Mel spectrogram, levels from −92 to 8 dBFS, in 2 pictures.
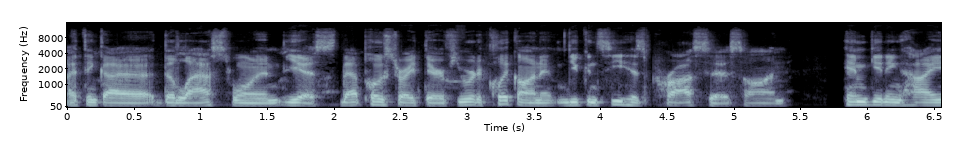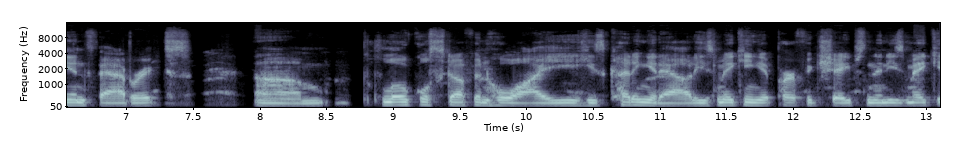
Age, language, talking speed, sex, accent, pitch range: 30-49, English, 205 wpm, male, American, 100-110 Hz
